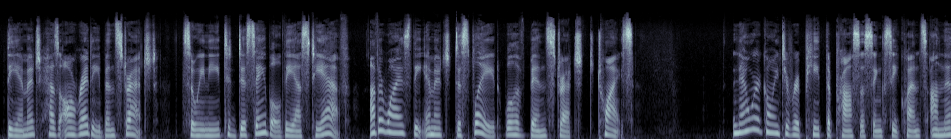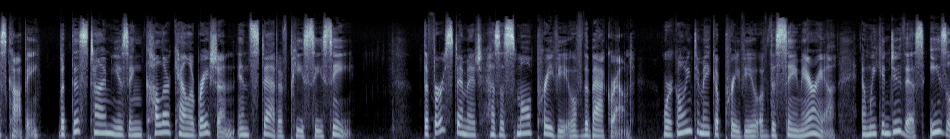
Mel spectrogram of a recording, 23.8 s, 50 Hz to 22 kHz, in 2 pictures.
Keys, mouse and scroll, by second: 4.1 click, 9.4 click, 13.1-17.1 drag, 20.9 click, 22.7 click, 23.6-23.7 drag.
